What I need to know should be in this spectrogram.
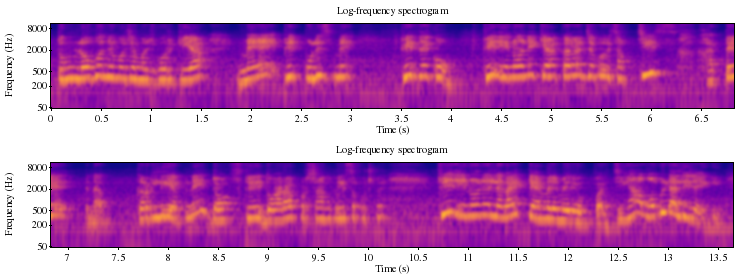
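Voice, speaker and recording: A woman's voice: very high voice, moderate pace, creaky, a bit bright, slight background noise. A woman vlogger speaking straight to her viewers in an aggrieved, impassioned and accusing monologue. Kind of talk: emotional vlog monologue to viewers.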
